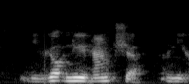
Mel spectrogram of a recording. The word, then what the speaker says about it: Hampshire: You don't call it New Hampshire, but I've I've heard Americans in videos call it Hampshshire. You know, it's Hampshire. You've got a Hampshire. Why are you adding letters that don't need to be pronounced?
